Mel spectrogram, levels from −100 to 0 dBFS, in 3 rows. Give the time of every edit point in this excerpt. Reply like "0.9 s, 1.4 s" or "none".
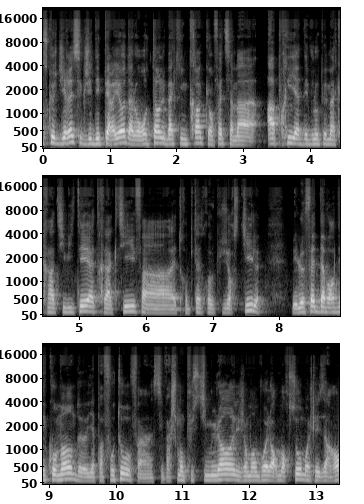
none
